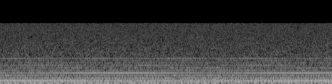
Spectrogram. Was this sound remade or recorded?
recorded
